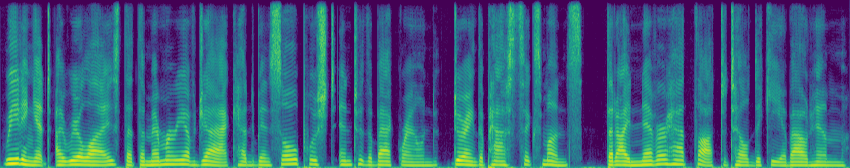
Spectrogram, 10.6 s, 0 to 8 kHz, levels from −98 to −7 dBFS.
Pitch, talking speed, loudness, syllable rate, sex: 170 Hz, 175 wpm, -17 LUFS, 4.2 syllables/s, female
